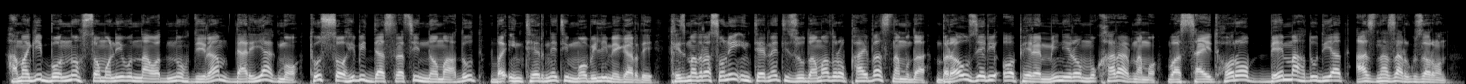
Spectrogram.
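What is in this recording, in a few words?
Tajikistan male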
